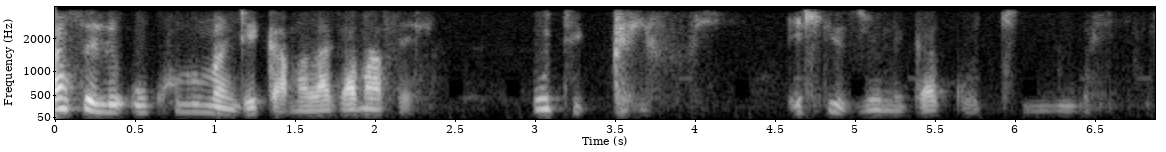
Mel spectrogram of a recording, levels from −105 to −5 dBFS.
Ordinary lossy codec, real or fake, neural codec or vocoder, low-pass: none; real; none; 3.6 kHz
